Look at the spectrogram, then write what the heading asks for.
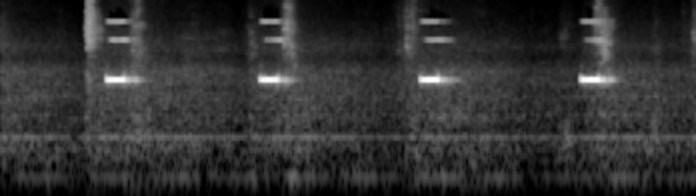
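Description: A workout interval timer beeps four times at a steady one-second pace, each short electronic tone clear and moderately loud over a faint room hum, with no talking.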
